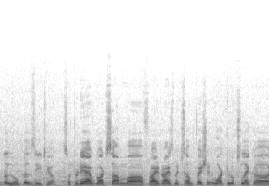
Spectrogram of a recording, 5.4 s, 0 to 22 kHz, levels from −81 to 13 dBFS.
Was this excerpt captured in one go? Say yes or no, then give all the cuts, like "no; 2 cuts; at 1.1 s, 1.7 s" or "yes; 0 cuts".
no; 1 cut; at 3.6 s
